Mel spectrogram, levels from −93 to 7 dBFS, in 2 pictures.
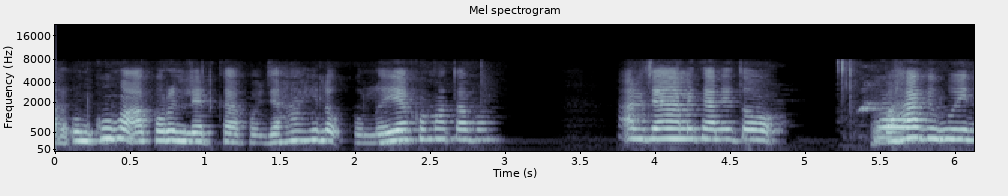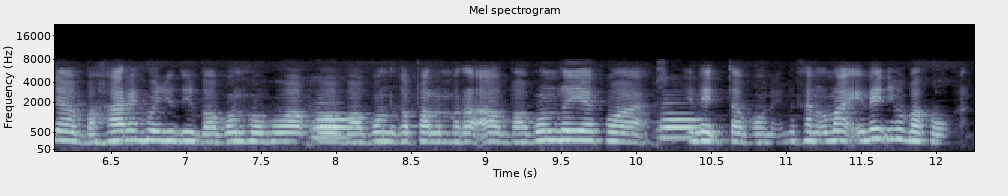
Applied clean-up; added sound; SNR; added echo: neural mask model RNNoise.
